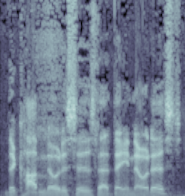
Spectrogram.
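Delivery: usual speaking voice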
